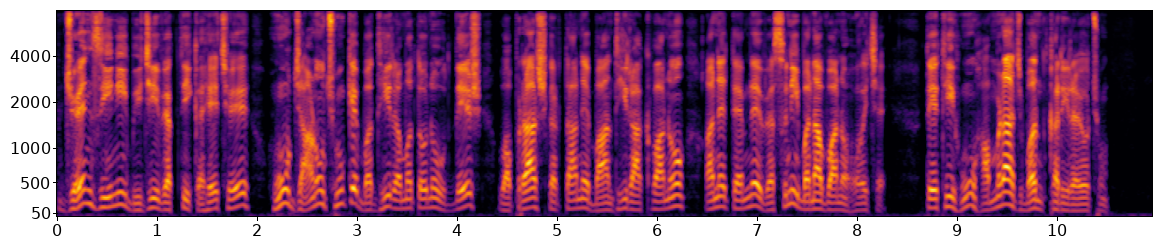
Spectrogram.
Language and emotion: Gujarati, disgusted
